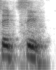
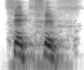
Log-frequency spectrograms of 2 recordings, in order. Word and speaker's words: Zaitsev: It pronunciation is like this, Satsev, and it can be pronounced like this, Setsev.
